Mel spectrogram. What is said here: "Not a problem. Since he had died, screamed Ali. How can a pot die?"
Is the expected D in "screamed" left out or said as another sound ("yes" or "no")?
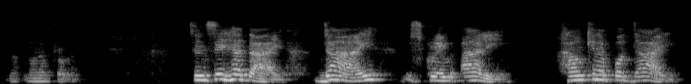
yes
